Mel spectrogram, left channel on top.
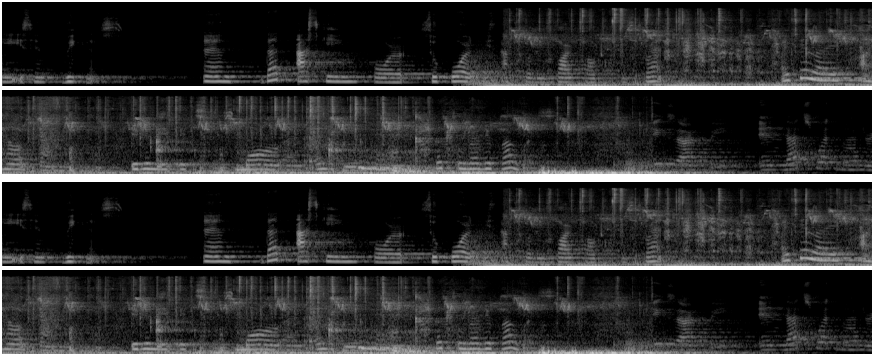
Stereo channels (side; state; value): both; identical; correlation 1.00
